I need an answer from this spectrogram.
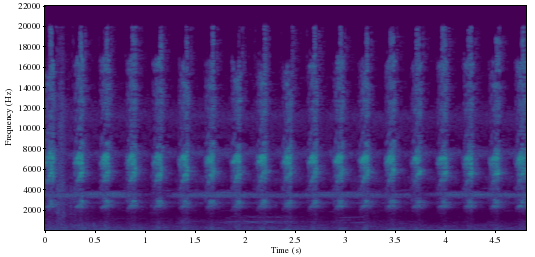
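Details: Locusts at night producing loud, evenly spaced high-pitched buzzy pulses, close to four each second, very regular, over a steady thin tone and quiet background.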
